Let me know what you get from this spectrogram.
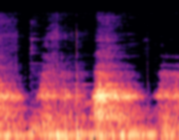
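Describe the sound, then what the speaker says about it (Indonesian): A person acts out breathlessness with a run of short, sharp gasping breaths and sighing exhales, close and fairly loud, with no talking. "Jadi kalau kamu ngap-ngapan tuh rasanya kayak gini."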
